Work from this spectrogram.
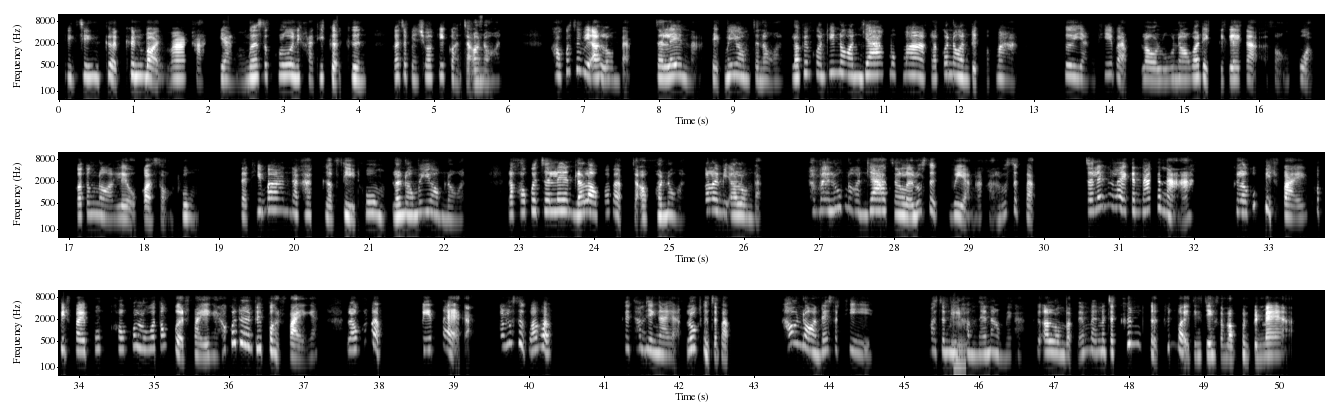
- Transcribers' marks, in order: none
- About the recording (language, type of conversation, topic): Thai, advice, คุณควบคุมอารมณ์ตัวเองได้อย่างไรเมื่อลูกหรือคนในครอบครัวงอแง?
